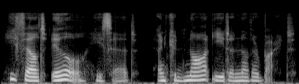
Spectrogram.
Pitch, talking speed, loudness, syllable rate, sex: 180 Hz, 220 wpm, -18 LUFS, 4.8 syllables/s, female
